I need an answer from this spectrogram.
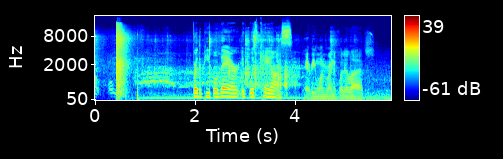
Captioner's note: gunshots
